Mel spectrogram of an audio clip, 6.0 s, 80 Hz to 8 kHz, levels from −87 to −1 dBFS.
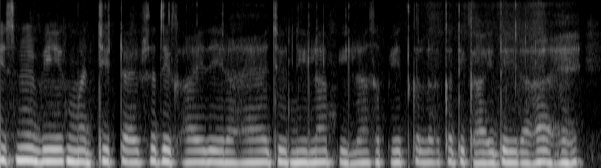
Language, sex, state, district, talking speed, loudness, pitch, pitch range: Hindi, female, Chhattisgarh, Bilaspur, 190 wpm, -28 LUFS, 195 Hz, 190-200 Hz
